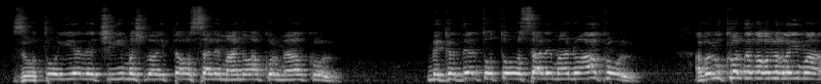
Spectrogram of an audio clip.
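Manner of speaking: high, loud preacher's lament; impassioned preaching. Acted. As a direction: drive it home from the pulpit. Preaches at full force.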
